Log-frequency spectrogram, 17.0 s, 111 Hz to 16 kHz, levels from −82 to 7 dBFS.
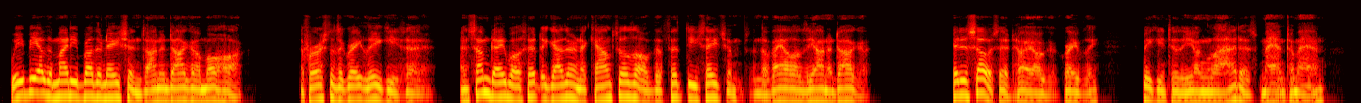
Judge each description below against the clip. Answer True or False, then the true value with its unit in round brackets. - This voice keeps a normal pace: True (185 wpm)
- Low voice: True (115 Hz)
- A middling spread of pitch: False (6.2 semitones)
